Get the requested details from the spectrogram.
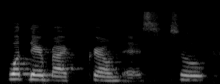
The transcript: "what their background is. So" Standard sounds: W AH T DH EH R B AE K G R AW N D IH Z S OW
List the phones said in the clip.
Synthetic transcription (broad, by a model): W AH T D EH R B AE K G R AW N D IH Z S OW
